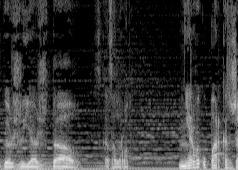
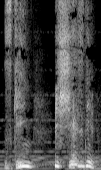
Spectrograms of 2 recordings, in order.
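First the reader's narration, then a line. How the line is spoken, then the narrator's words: Shrieking. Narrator (Russian): завизжал Парк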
